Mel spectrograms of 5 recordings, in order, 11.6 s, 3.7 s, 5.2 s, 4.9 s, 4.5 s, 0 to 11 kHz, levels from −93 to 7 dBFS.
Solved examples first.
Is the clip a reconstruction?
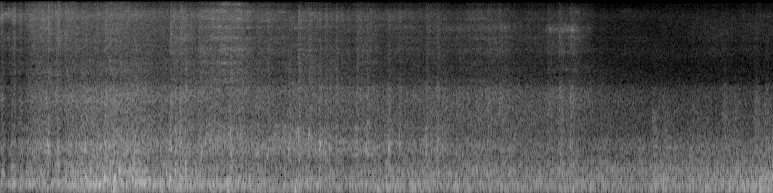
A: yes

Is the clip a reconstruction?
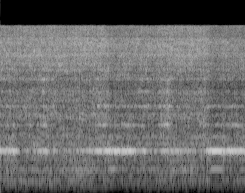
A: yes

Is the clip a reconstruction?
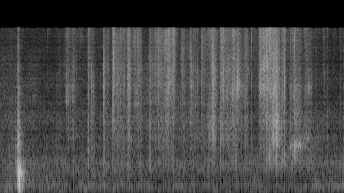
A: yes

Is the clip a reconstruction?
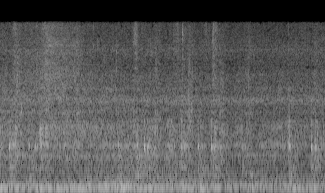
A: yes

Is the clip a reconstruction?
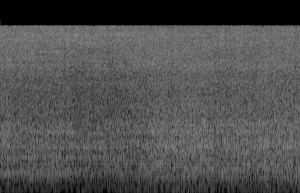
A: yes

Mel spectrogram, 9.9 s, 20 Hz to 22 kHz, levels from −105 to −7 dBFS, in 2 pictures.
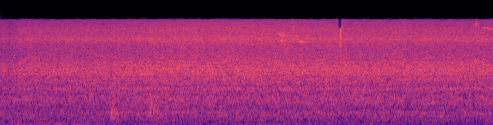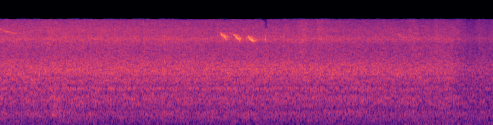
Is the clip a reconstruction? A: no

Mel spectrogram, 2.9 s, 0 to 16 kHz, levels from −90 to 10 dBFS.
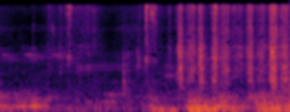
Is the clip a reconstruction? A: no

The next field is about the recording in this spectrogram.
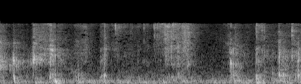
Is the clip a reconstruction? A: no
